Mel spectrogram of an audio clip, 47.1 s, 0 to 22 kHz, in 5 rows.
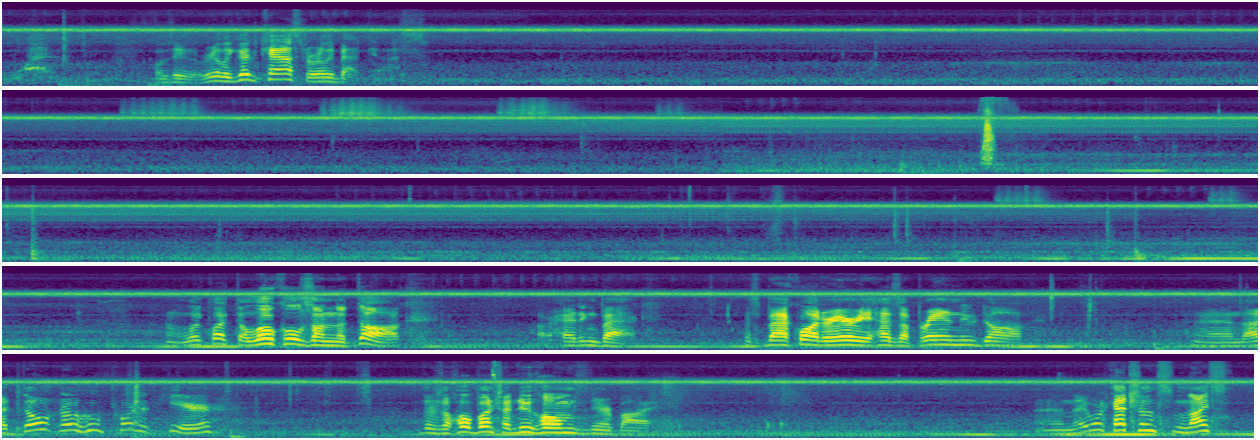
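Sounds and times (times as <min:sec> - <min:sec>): crickets chirping: 0:00.0 - 0:47.0
faint low hum: 0:14.8 - 0:47.0.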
